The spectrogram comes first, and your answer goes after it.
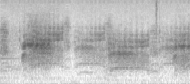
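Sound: sheep bleating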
